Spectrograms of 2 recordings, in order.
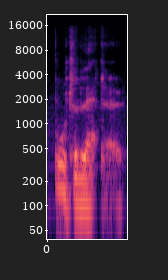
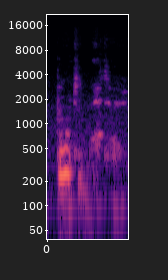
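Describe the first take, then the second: First: Said in the usual way. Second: "Bortoletto." breathed out in a much higher, mock-posh whisper; posh cheese name. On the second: Shown as a demonstration. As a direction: savour "Bortoletto." like a fancy cheese, very high and airy. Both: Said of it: "Sounds like a posh cheese".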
